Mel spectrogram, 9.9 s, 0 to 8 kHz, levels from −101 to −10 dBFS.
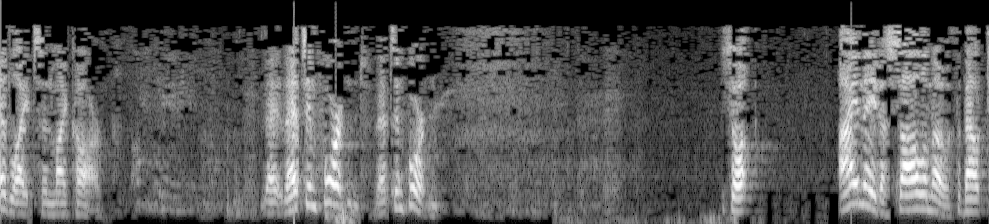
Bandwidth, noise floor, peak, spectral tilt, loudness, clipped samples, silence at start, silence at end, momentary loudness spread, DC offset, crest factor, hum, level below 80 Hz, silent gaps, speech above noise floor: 8 kHz; -59 dBFS; 0 dBFS; -5 dB/octave; -16 LUFS; under 0.1%; 0 s; 0.1 s; 22 LU; under 0.1%; 18 dB; none; -54 dBFS; none; 43 dB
